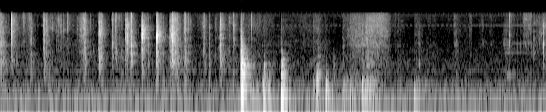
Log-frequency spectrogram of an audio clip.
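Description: Tarot cards being shuffled by hand: a fast run of flicking clicks, then a few low thumps between about three and a half and four seconds in, a short swish just past five seconds, and scattered light clicks as the cards are laid out.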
